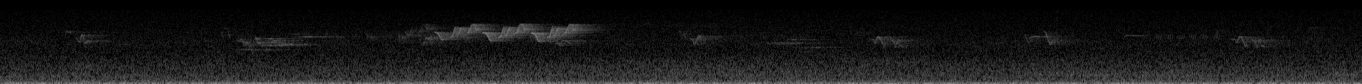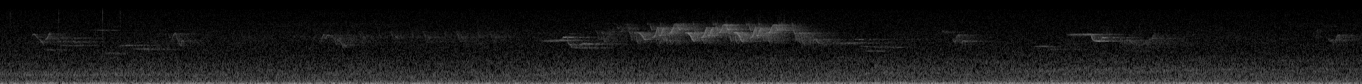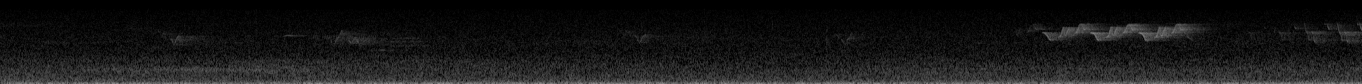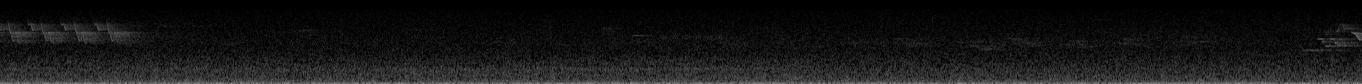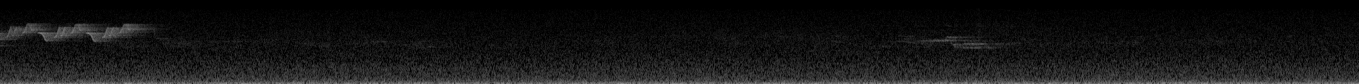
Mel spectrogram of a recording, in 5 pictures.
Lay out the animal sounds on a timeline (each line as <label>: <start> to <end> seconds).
Red-eyed Vireo (Vireo olivaceus): 0.0 to 4.4 seconds
Wood Thrush (Hylocichla mustelina): 2.2 to 3.5 seconds
Common Yellowthroat (Geothlypis trichas): 4.0 to 6.2 seconds
Red-eyed Vireo (Vireo olivaceus): 5.4 to 36.0 seconds
Wood Thrush (Hylocichla mustelina): 7.6 to 8.5 seconds
Song Sparrow (Melospiza melodia): 11.1 to 12.4 seconds
Wood Thrush (Hylocichla mustelina): 13.8 to 15.4 seconds
Ovenbird (Seiurus aurocapilla): 16.6 to 18.9 seconds
Wood Thrush (Hylocichla mustelina): 18.8 to 20.0 seconds
Common Yellowthroat (Geothlypis trichas): 19.6 to 21.9 seconds
Wood Thrush (Hylocichla mustelina): 21.9 to 22.7 seconds
Wood Thrush (Hylocichla mustelina): 24.1 to 25.0 seconds
Wood Thrush (Hylocichla mustelina): 30.7 to 31.6 seconds
Common Yellowthroat (Geothlypis trichas): 37.3 to 39.5 seconds
Ovenbird (Seiurus aurocapilla): 40.0 to 42.4 seconds
American Robin (Turdus migratorius): 49.7 to 53.0 seconds
Wood Thrush (Hylocichla mustelina): 53.7 to 54.6 seconds
Common Yellowthroat (Geothlypis trichas): 54.2 to 56.2 seconds
American Robin (Turdus migratorius): 55.9 to 58.8 seconds
Wood Thrush (Hylocichla mustelina): 63.6 to 64.7 seconds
